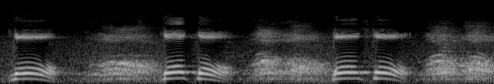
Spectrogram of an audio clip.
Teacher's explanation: মোটা করে আওয়াজ উপরে, জিহ্বার গোড়া উপরে, আওয়াজের গতি উপরে।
